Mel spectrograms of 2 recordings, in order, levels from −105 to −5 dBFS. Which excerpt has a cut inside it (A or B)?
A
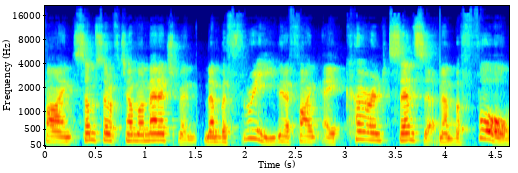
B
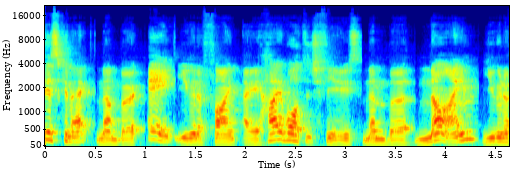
A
